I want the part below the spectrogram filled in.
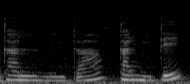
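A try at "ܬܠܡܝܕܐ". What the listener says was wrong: Talmida. Il n'y a pas les deux points du pluriel. Donc, Talmida.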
